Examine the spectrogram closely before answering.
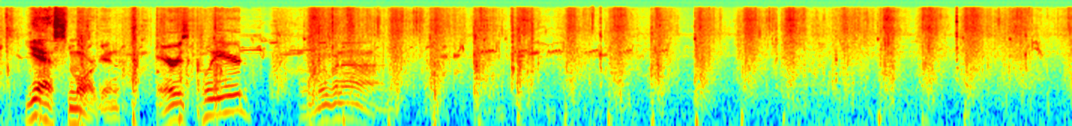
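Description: Footsteps crunch steadily over dry grass.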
